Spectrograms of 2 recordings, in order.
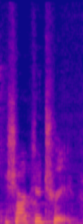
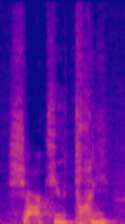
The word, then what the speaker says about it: charcuterie: i just pronounce it okay so three syllables sharky tree okay like if you want to be super frenchy it's like shark you tree because the french they love this like sound coming out of their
